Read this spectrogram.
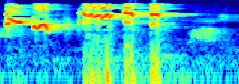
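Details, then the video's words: Orange-headed thrush, a kept songbird trained for competition singing, gives a short burst of high whistled notes, first descending slurred phrases then three sharp clipped notes, with faint low thumps beneath. "Anis Kembang Pastol Dengan Suara anis Kembang Mapan"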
